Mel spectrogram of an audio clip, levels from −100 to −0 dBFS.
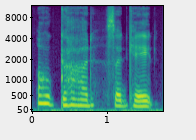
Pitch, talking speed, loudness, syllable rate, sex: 195 Hz, 135 wpm, -15 LUFS, 2.9 syllables/s, female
